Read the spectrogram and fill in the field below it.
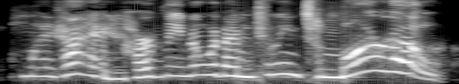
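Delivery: high-pitched frantic self-questioning; flustered panicking believer. Acted. Preacher voicing her own worried prayer, flustered and high. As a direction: spill it out in a rush of panicked questions. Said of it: "Sometimes I think".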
